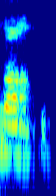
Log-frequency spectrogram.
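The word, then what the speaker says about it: वं: वन तो वो वाला वा बा के ऊपर बिंदी यानी की वम जैसे हम ओम का उच्चारण करते हैं वैसे ही हम वम का उच्चारण ओके चलिए एवरी बडी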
